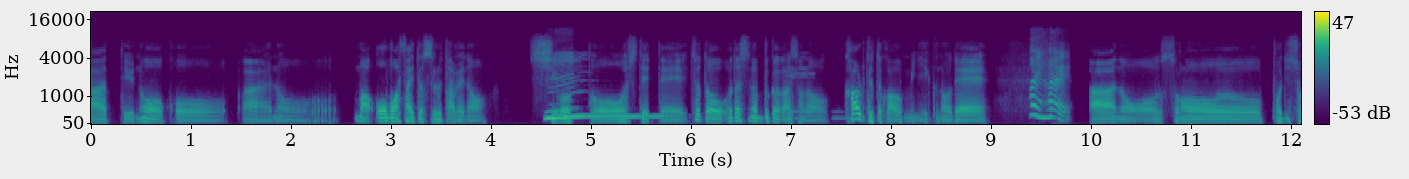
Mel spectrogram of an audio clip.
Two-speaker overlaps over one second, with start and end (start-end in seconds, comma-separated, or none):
4.5-5.8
